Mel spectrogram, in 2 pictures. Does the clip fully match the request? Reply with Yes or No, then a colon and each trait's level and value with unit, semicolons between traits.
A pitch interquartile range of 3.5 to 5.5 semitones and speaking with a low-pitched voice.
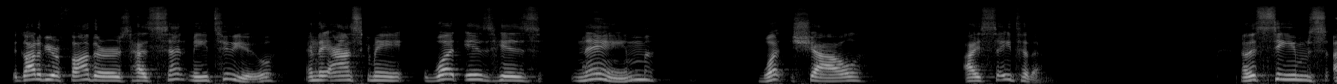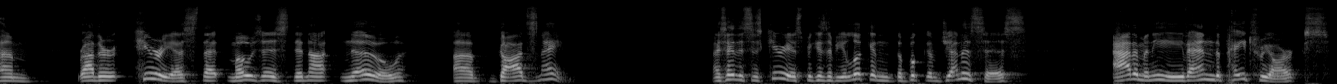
No: average, 3.8 semitones; medium, 185 Hz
